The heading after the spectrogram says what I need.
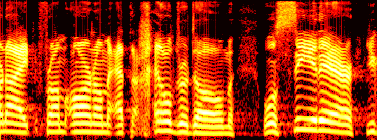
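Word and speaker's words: GelreDome: Yeah, I'm just happy to be back in the Gelderdome.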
